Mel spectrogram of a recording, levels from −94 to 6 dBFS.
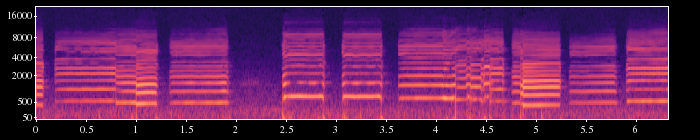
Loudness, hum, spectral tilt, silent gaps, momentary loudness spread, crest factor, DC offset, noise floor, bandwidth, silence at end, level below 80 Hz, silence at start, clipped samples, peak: -21 LUFS; none; -1.5 dB/octave; none; 10 LU; 16 dB; under 0.1%; -43 dBFS; over 20 kHz; 0 s; -44 dBFS; 0 s; under 0.1%; -6 dBFS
